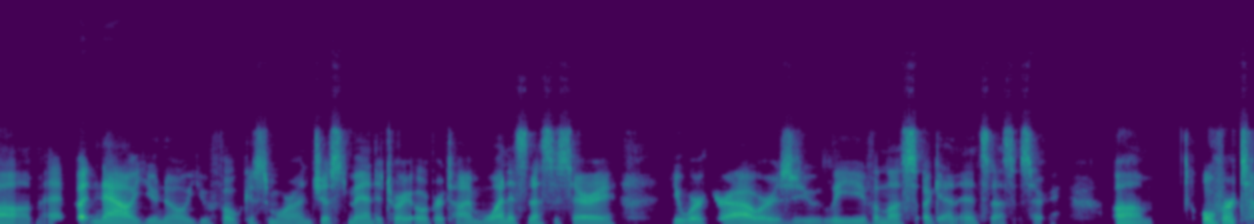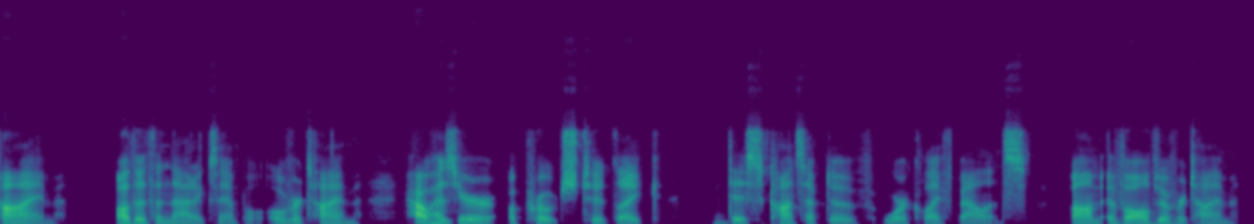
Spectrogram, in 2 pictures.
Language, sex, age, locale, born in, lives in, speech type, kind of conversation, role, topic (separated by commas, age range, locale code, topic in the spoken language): English, male, 20-24, en-US, United States, United States, conversation, podcast, host, What helps you create a healthy separation between your job and your personal time?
